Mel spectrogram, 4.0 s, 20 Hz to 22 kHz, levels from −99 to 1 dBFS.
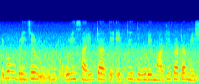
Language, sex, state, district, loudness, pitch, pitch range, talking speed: Bengali, female, West Bengal, Jhargram, -26 LUFS, 265 Hz, 245-280 Hz, 210 wpm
